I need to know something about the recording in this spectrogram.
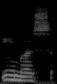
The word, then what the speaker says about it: Emos: uh his name is emos I had been pronouncing that name wrong I thought it was Amos but it's Emos but anyway he saw my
